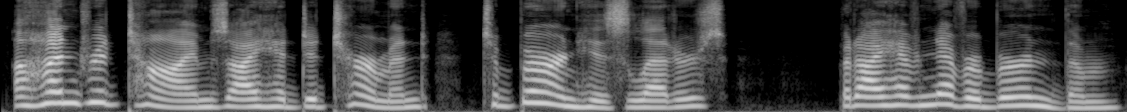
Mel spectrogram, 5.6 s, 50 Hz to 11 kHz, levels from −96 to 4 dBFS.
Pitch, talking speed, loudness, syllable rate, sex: 235 Hz, 170 wpm, -19 LUFS, 5.1 syllables/s, female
